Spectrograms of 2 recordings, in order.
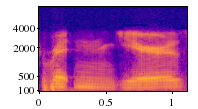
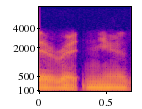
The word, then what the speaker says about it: The Written Years: I think most people it's kind of hard two words to say like written years like it always sounds like red in ear or like reindeers or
